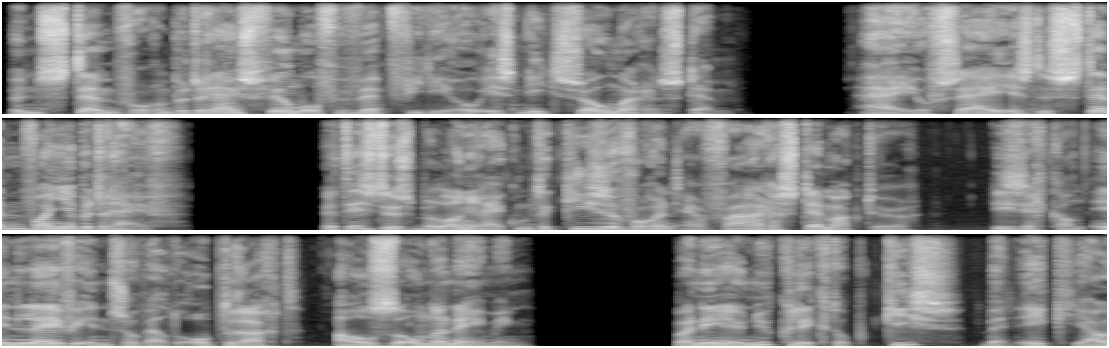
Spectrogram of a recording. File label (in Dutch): BEDRIJFSFILM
